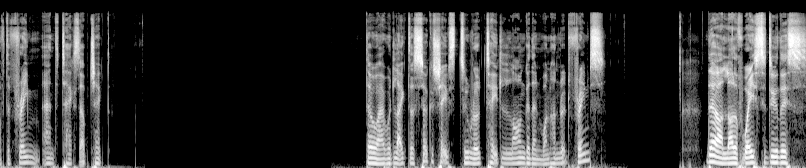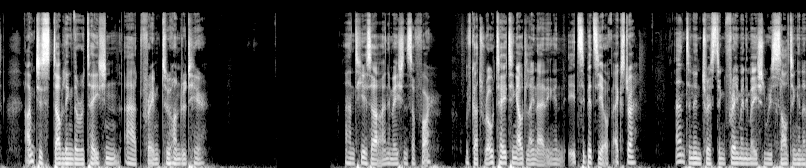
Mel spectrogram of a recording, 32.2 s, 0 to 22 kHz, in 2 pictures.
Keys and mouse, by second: 0.6 s, 1.4 o, 1.7 i, 2.2 alt+a, 3.0 ctrl+s, 3.2 alt+a, 3.9 alt+a, 4.3 alt+a, 4.3 ctrl+s, 5.1 ctrl+s, 5.8 ctrl+s, 6.8 alt+a, 6.9 ctrl+s, 7.3 ctrl+s, 13.9 i, 14.5 alt+a, 15.3 ctrl+s, 16.3 ctrl+s, 16.4 alt+a, 18.2 click, 22.7 g, 24.0 alt+a, 24.5 ctrl+s, 25.2 ctrl+s, 25.8 ctrl+s, 26.6 ctrl+s.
